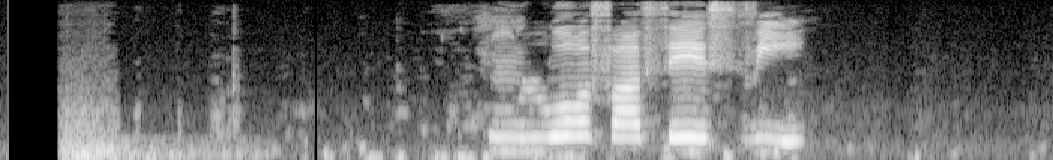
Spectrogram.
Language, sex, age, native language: Icelandic, male, 6, Icelandic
